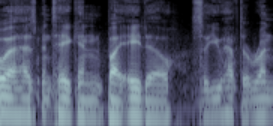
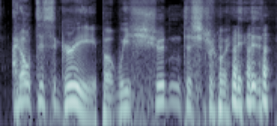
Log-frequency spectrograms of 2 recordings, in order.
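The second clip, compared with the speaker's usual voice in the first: higher and louder mock Squall, slowed; 6 semitones higher, 8 dB louder than usual. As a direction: play Squall grudgingly agreeing, loud and high. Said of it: "Squall's like".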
